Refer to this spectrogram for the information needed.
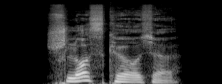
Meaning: castle church
- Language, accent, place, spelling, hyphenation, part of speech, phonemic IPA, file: German, Germany, Berlin, Schlosskirche, Schloss‧kir‧che, noun, /ˈʃlɔsˌkɪʁçə/, De-Schlosskirche.ogg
